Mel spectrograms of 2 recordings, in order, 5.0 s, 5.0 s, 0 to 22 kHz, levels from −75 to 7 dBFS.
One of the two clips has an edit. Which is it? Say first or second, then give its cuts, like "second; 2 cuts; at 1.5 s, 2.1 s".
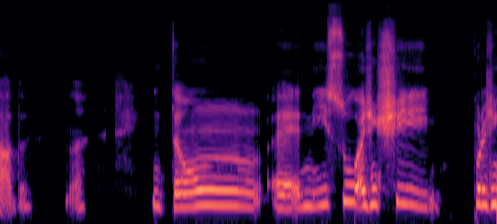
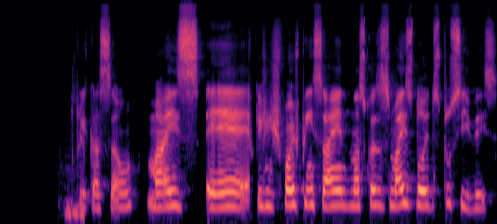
second; 2 cuts; at 1.4 s, 2.5 s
